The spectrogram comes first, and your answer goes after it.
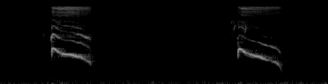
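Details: Angry chipmunk; two loud squealing calls about two seconds apart, each sliding steeply downward with bright harmonics, over a quiet background.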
